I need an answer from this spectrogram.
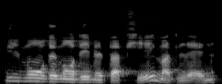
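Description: A man reading a storybook voices a weary wandering peddler who speaks softly and with resignation. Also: mid-range voice, expressive, moderate pace, muffled recording, close to an everyday voice. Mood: resigned. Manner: soft, resigned and hushed.

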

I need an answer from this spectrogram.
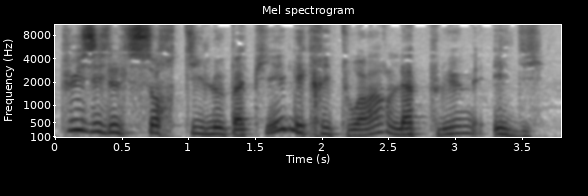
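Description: A woman narrating a novel aloud with steady, measured storytelling. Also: lowish voice. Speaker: audiobook narrator.

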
